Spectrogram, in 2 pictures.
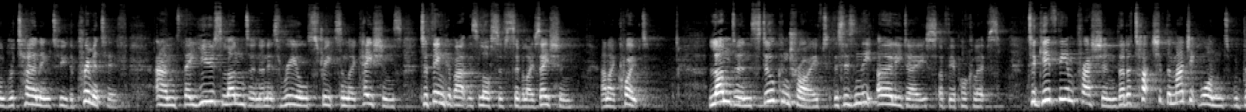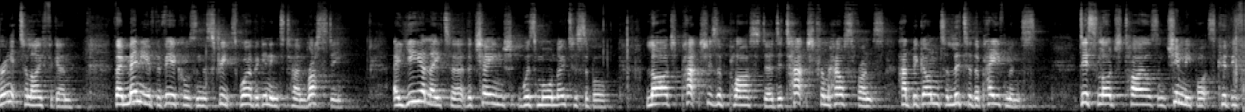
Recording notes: Deliver one of the plenary addresses at the London Literary Society&#39;s annual conference in July 2017. Deliver one of the plenary addresses at the London Literary Society's annual conference in July 2017. Held at the Institute of English Studies, Senate House, University of London.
